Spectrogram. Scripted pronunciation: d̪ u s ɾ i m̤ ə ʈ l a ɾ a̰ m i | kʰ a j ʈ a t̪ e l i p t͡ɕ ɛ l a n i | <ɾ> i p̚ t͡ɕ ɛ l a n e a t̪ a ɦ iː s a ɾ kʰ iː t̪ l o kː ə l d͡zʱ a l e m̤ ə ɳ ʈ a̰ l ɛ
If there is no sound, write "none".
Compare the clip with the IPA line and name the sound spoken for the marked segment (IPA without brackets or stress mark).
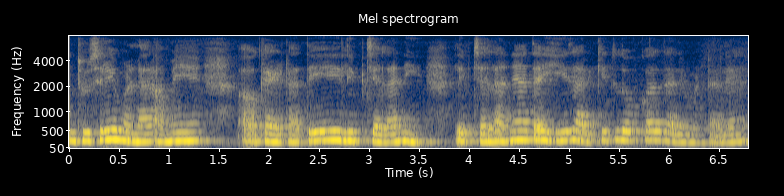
l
